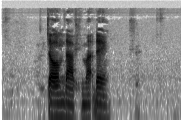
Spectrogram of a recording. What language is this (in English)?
Thai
